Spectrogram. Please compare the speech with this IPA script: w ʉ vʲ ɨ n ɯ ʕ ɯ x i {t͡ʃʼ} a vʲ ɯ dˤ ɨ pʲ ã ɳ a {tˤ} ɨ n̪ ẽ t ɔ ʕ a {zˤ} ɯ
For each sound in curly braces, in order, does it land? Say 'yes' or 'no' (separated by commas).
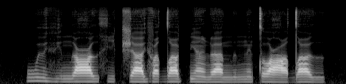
no, no, no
